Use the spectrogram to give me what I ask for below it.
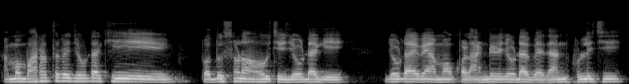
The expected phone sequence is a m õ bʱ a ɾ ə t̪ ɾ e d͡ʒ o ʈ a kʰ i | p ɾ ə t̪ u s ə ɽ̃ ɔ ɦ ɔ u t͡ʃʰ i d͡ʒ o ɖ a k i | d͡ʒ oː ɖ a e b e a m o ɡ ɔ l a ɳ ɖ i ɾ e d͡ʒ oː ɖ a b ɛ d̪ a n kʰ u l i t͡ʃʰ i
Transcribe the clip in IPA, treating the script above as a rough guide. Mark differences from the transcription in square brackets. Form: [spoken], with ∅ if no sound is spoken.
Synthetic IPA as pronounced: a m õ bʱ a ɾ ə t̪ ɾ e d͡ʒ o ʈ a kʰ i | p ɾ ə [d̪] u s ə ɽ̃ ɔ ɦ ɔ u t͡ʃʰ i d͡ʒ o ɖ a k i | d͡ʒ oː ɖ a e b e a m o [k] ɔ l a ɳ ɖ i ɾ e d͡ʒ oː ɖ a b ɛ d̪ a n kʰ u l i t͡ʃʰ i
